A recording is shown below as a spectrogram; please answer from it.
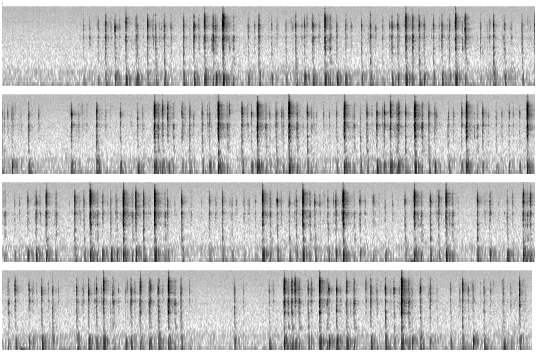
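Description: Typing on a computer keyboard: rapid key clicks in uneven runs with short pauses.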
